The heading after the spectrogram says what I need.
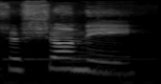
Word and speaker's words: Shoshone: And Shoshone is pronounced as Shoshone.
